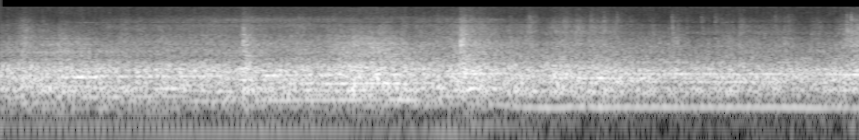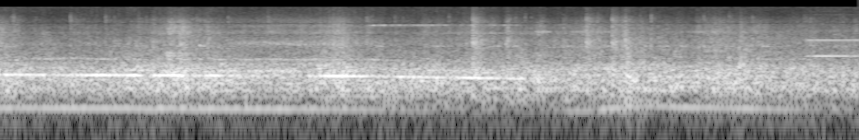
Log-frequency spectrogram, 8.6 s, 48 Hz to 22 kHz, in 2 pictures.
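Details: London bus TPL268 on route 4 to Waterloo, near Waterloo Road. The turn indicator's warning beeper sounds faintly about once a second over the engine and road noise. It is working normally.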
